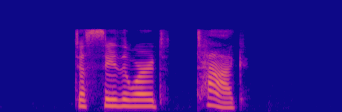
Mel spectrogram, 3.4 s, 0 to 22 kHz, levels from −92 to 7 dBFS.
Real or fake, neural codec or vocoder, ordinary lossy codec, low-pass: real; none; AAC, 48 kbps; 7.2 kHz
